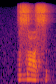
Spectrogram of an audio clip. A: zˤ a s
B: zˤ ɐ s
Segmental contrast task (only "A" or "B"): B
